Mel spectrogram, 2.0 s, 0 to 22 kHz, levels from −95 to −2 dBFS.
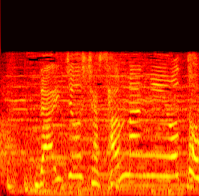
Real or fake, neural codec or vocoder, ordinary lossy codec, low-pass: real; none; none; 7.2 kHz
